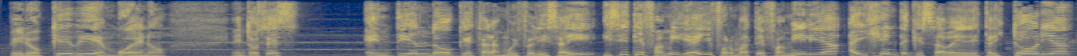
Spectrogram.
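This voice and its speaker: A male podcast host, keenly following a caller's story and chiming in with quick reactions. His voice sits a bit high for a man, with faint music playing behind him. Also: lively intonation, darkish tone. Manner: engaged, reacts with short interjections. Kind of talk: hosting a call-in paranormal podcast.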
